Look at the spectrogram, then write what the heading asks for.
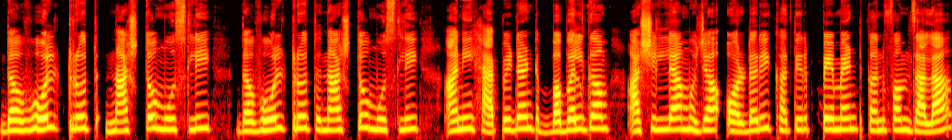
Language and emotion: Goan Konkani, neutral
